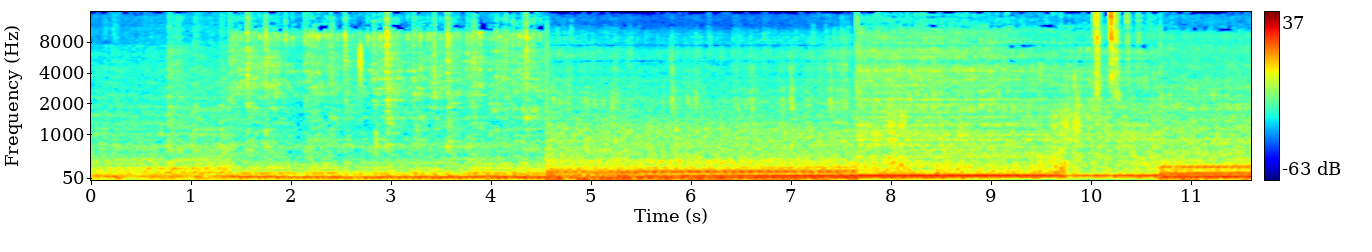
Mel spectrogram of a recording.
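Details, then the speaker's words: GMC truck abandoned 15 years, now revived. A loud, raw, deep rumble swells with each throttle blip. Exhaust leak: the pipe is disconnected at the manifold and still needs welding. "well col's happy with how it turned out I uh am going to have to come back and weld up the exhaust as well as a few other things"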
